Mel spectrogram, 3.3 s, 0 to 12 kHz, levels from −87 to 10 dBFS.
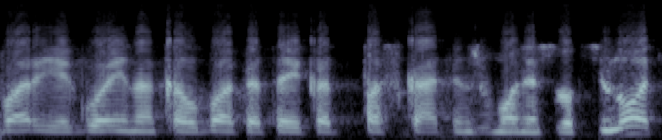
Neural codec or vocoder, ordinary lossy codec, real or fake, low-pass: none; Opus, 64 kbps; real; 10.8 kHz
